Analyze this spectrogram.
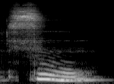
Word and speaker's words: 四: difficult to pronounce, then you can try to think about the English letter S. And you can just drop this part and left the sound. The tongue position of this is the same with number 4 in Chinese. 四. So when you pronounce this sound, you can just make it stronger and make it a fourth tone.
